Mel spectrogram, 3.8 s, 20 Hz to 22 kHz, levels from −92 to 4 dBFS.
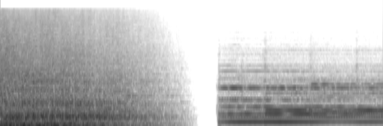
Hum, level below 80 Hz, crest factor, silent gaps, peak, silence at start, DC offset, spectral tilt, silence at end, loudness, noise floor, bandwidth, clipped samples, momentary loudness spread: none; -30 dBFS; 16 dB; 1.99-2.15 s; -8 dBFS; 0 s; under 0.1%; -6.5 dB/octave; 0 s; -24 LUFS; -44 dBFS; 16 kHz; under 0.1%; 17 LU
